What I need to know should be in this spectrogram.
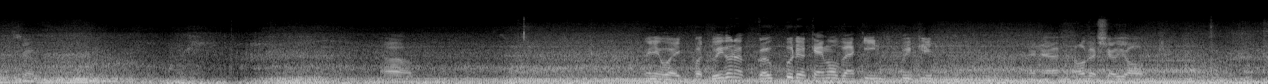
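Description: A young man talks casually and close to the microphone.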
